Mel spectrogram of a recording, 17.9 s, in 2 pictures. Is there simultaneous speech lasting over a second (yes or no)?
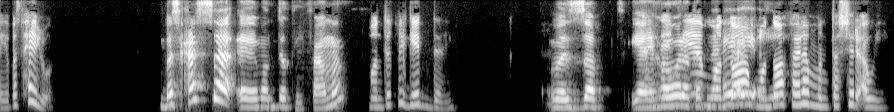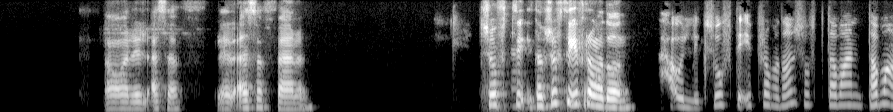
yes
